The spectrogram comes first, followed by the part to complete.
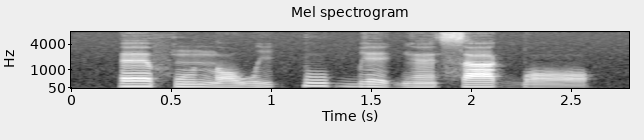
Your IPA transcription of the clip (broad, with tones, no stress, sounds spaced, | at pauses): ɛ˦ f ũ˧ n ɔ˨ w i˨˦ k͡p u˦ ɡ͡b e˦˨ ɡ ɛ̃˧ s a˧ ɡ͡b ɔ˨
